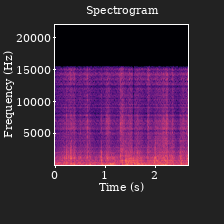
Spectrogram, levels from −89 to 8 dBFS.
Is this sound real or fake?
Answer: fake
